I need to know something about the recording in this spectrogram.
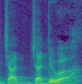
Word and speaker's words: Jaddua: I guess that's actually Jaddua. Sorry, I've been saying it wrong. Jaddua was the name of the high priest. Jaddua, while the Jews with one voice greeted Alexander.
